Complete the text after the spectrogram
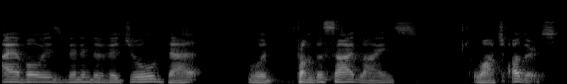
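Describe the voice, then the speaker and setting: Low-voiced man musing slowly on camera. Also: steady tone. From United States. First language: Bulgarian. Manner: slow, hesitant, wordy monologue with pauses. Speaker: reaction streamer. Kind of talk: casual commentary.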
